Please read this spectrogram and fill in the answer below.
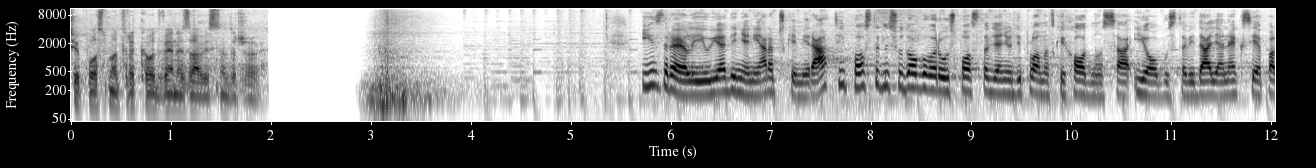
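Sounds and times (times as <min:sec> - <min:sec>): whoosh sound effect: 0:02.9 - 0:03.9.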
